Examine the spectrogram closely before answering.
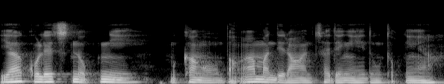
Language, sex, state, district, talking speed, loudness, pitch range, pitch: Garo, male, Meghalaya, West Garo Hills, 110 wpm, -18 LUFS, 95-115 Hz, 100 Hz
